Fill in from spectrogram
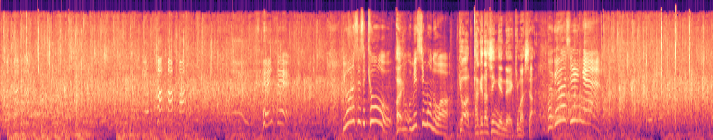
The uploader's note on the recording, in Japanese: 公開収録回〉。甲冑でラジオをする人は初。昔の作り方をしたらガチャガチャ音はしない。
